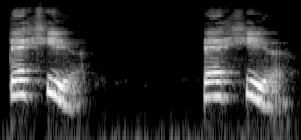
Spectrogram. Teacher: Here, although spelled with an R, is really just pronounced h, ear for non-rhotic speakers. So the last sound is the diphthong ear.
